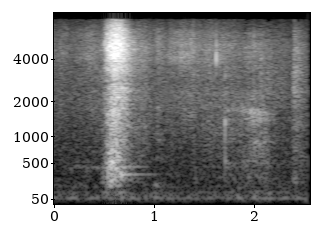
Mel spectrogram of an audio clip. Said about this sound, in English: I'm sorry, the sniffing has already started.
